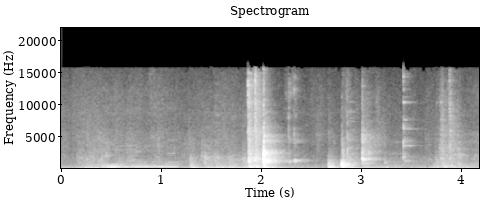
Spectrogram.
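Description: Kitchen handling sounds: a few sharp knocks and clinks, the loudest about two seconds in, as a drawer is worked, spoons are taken out and a jar is handled.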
